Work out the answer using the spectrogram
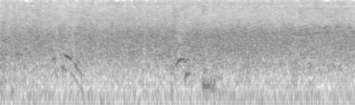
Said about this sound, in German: Klatschen Sie ruhig.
